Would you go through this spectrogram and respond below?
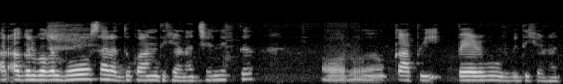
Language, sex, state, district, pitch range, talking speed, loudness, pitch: Garhwali, female, Uttarakhand, Tehri Garhwal, 180-215 Hz, 140 wpm, -18 LUFS, 200 Hz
